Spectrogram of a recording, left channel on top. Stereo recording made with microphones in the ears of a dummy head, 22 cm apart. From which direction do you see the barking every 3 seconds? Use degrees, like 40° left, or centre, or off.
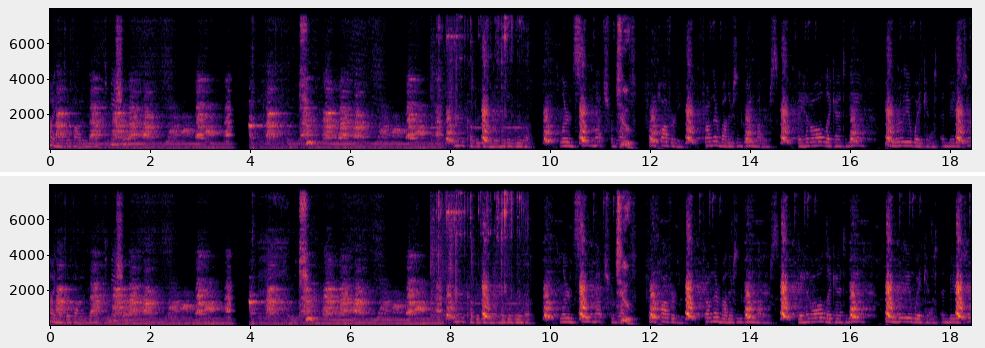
60° left, 60° left, 40° left, 10° right, 40° right, 40° right.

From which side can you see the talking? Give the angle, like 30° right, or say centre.
70° left.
